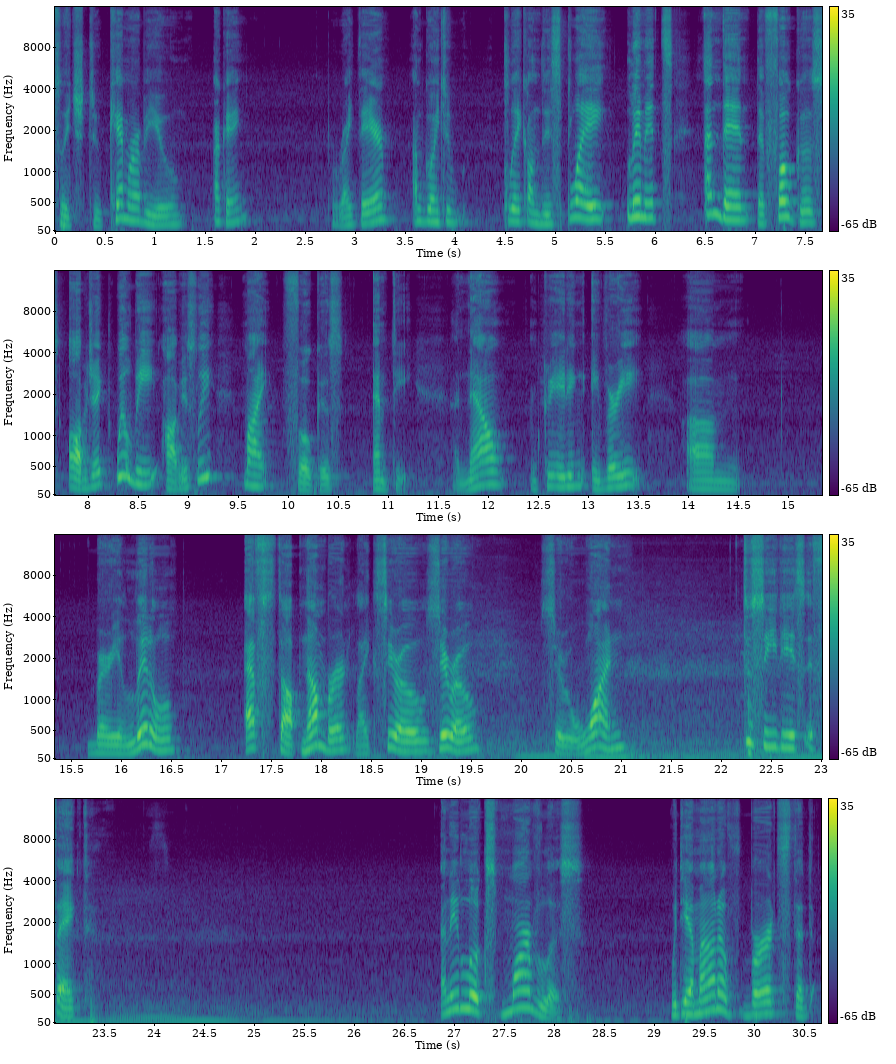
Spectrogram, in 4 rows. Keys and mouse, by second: 2.4-7.4 drag, 9.0 click, 15.4-16.9 middle drag, 16.4 right click, 17.2 click, 17.5 a, 20.7 right click, 21.4 g, 22.1 right click, 22.6 KP_Decimal, 24.1 click, 25.3 middle click, 26.2 s, 27.2 click, 27.6 ctrl+space, 28.4 click, 29.9 click.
